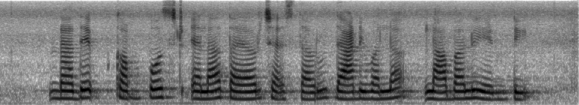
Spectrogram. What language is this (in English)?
Telugu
